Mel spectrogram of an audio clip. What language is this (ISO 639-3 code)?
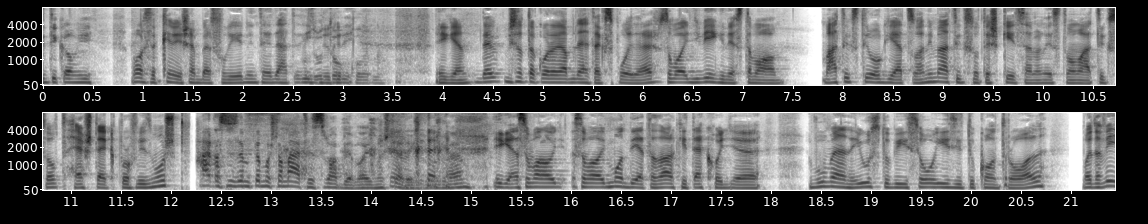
hun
